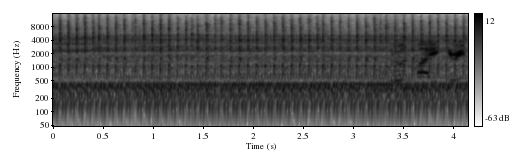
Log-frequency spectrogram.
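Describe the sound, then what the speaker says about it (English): Brand-new Ryobi leaf blower engine running gently during break-in, a loud, steady buzzing drone with a rapid pulsing beat, close and unbroken throughout. "Brand new engine, so I don't want the engine to run too fast, too quick."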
